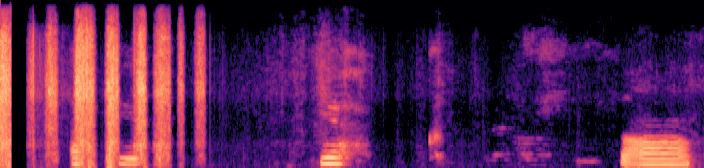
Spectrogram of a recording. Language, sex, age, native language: Icelandic, female, 8, Icelandic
